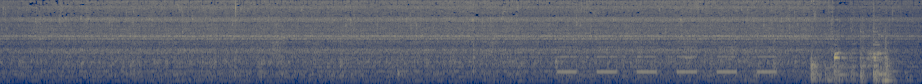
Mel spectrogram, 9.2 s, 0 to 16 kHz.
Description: Telephone call progress tone (single-tone plan, as in most of Europe), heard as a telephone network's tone, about 420 Hz, 0.2 s on and 0.2 s off, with kitchen noise. Congestion tone.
